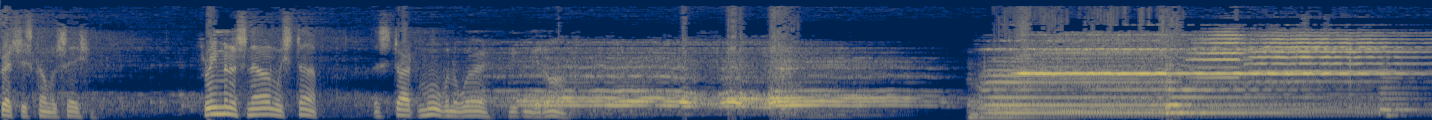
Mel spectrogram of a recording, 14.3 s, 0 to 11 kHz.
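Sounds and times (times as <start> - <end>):
speech: 0.0 - 1.1, 2.0 - 5.8
train whistle blowing as the train pulls away: 4.9 - 14.3.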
